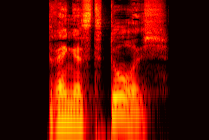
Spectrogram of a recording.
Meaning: second-person singular subjunctive II of durchdringen
- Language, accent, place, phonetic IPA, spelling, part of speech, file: German, Germany, Berlin, [ˌdʁɛŋəst ˈdʊʁç], drängest durch, verb, De-drängest durch.ogg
